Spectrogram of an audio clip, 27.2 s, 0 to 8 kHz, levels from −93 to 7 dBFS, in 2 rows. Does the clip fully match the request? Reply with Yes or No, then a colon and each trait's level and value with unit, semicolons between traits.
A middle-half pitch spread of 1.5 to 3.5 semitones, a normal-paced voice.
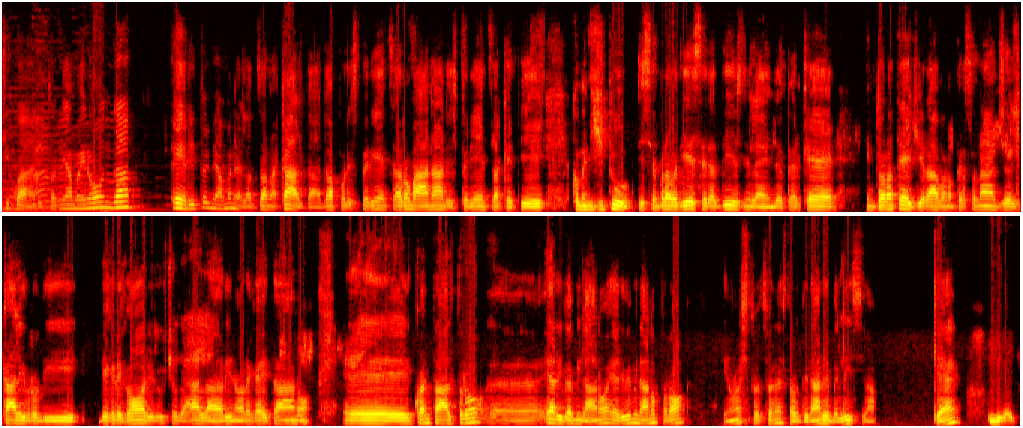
Yes: narrow, 2.4 semitones; average, 130 wpm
